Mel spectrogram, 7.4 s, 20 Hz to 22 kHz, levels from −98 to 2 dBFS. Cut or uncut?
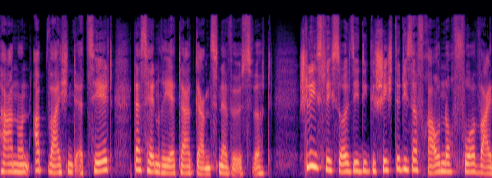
uncut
